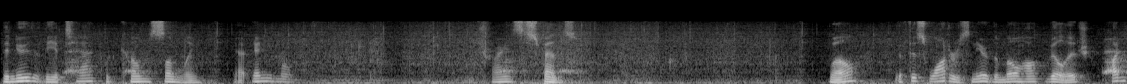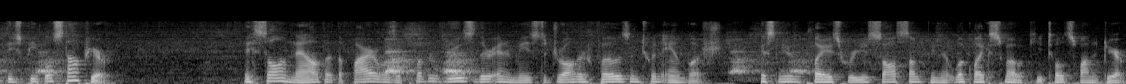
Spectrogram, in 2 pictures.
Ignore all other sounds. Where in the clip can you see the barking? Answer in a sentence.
You can hear the barking from 0.6 to 1.6 s, from 5.0 to 5.9 s, from 11.0 to 11.9 s, from 15.1 to 16.0 s and from 18.6 to 19.4 s.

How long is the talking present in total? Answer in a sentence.
You can hear the talking for 17 seconds altogether.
